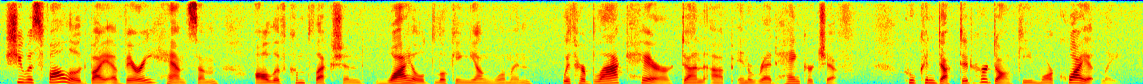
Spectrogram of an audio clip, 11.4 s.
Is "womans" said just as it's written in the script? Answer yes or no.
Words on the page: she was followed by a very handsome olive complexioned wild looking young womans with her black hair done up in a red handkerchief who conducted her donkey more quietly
no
